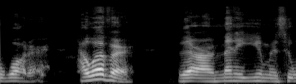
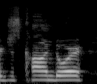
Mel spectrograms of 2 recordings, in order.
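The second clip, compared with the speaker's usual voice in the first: ordinary talk, nothing marked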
